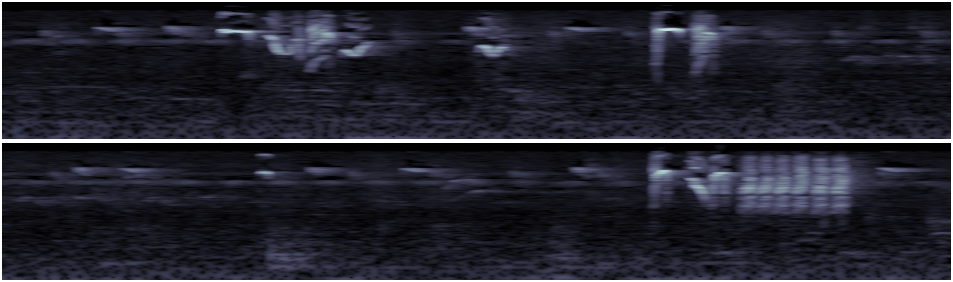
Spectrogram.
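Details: Gelatik Batu (cinereous tit) practising its song, newly able to do ngombyok; scattered high sharp notes with a buzzy rasping rattle near the end, separated by quiet gaps.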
